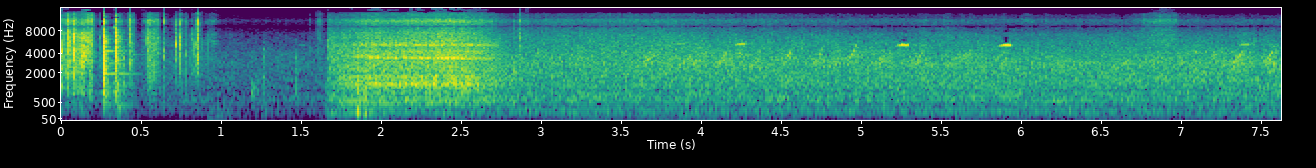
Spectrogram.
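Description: Plastic wrapper crinkling in the first second, a short louder hiss about two seconds in, then steady rain falling.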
